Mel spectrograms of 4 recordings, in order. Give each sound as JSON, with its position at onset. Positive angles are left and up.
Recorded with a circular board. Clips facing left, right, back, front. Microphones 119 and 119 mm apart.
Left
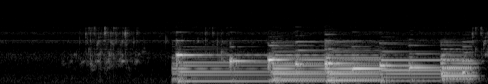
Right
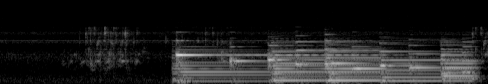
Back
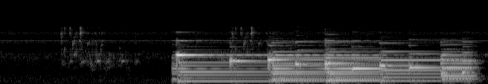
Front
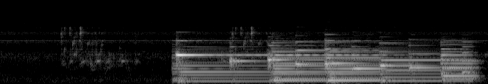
{"t": 1.7, "sound": "a piano", "azimuth_deg": 130, "distance_m": 2.0}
